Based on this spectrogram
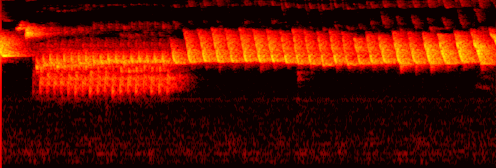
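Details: ['Domestic canary song that opens with a dense buzzing trill and shifts into a long run of rapid, evenly repeated high syllables.']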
